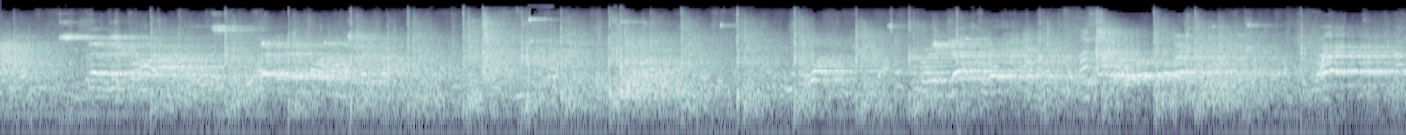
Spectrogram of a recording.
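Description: Live basketball play in a large sports hall: the ball bouncing on the court in repeated knocks, short squeaks of sneakers on the floor, and players' indistinct calls, all echoing in the hall.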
